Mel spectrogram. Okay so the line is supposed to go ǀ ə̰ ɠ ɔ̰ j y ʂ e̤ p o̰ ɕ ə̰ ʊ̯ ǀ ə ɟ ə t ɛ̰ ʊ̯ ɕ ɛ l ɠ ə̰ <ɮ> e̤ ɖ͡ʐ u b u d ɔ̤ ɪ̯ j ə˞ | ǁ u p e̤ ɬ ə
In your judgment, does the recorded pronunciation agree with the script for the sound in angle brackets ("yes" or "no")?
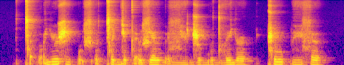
yes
